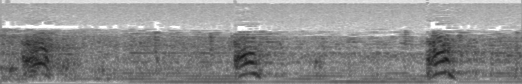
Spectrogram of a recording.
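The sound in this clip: A small dog barks three times, each bark short, sharp and loud, spaced about a second apart with quiet gaps between them.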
